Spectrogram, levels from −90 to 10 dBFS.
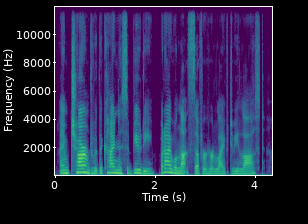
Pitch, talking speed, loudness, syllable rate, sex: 185 Hz, 250 wpm, -19 LUFS, 5.6 syllables/s, female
